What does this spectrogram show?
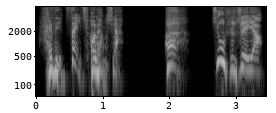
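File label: upgrade, Traditional Chinese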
